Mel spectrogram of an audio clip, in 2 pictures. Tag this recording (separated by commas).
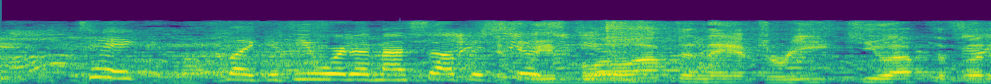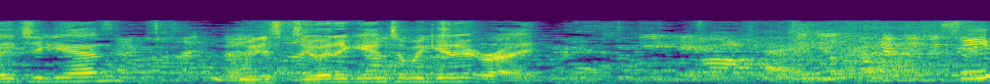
Speech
